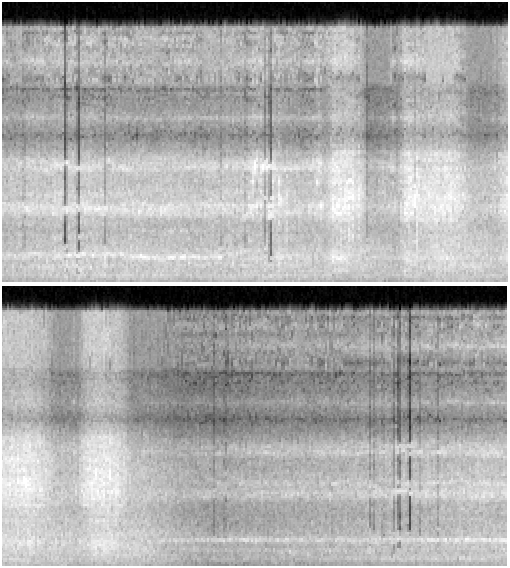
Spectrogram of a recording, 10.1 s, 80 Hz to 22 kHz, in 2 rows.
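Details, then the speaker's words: 1965 Ford Econoline pickup after rusted exhaust manifold replaced: steady, even idle with a low, unhurried beat and no ticking or puffing at the manifold; exhaust quiet, normal idle. "that sounds good quiet you think Lee I think the exhaust is good all the way up sir"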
